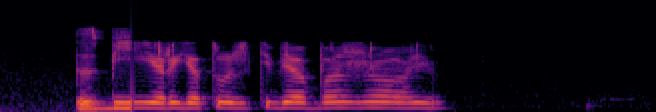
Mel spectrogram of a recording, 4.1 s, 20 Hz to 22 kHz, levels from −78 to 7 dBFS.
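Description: At 0.82 s the speech cuts out for about 20 ms. From there to the end it sounds dull and boxy, with nothing above 4.6 kHz. The level falls by roughly 10 dB, over a new faint noise floor. This is likely an input switched to a poorer device.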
